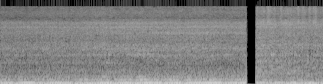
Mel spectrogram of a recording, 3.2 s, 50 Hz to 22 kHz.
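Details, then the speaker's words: 1988 Ford Mustang GT V8, first run since 1999, after tightening several very loose rocker arms: deep steady rumble with no ticking or knocking, before timing is set; rocker rattle fixed, healthy running. "We're going to see what it sounds like now and try to set the timing. Oh, much better. Sounds beautiful. Yes. Perfect. That's what it was."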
